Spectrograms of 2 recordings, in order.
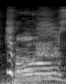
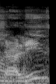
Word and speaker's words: Charlize: Charles Theron. Charlize, have you met?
